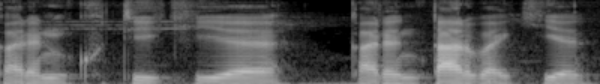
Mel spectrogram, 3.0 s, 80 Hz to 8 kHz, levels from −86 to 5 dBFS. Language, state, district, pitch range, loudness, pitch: Kokborok, Tripura, West Tripura, 100-110 Hz, -24 LUFS, 105 Hz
